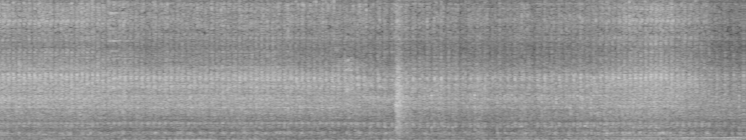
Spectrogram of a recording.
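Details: Motorcycle engine after replacing the primary (main cushion) gear, started and put in gear: steady, even run with low hum and light top-end tick (tappet), no gear whine or rattle; normal idle.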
